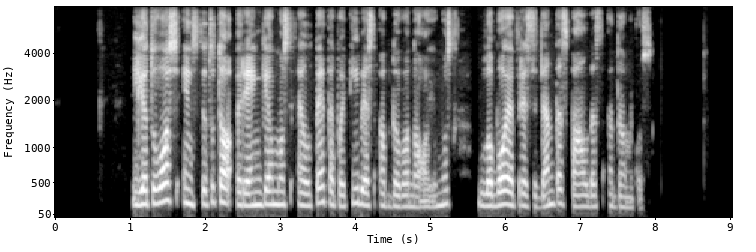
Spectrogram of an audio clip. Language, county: Lithuanian, Vilnius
